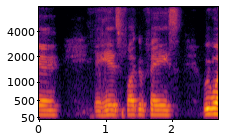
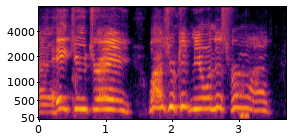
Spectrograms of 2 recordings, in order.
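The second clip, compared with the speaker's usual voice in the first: very high, long-stretched, complaining yell; 13 semitones higher than usual. Retelling how he reacted at the end of the ride, imitating someone yelling. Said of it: "Like he was yelling".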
